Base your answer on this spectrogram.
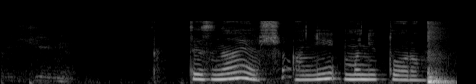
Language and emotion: Russian, neutral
